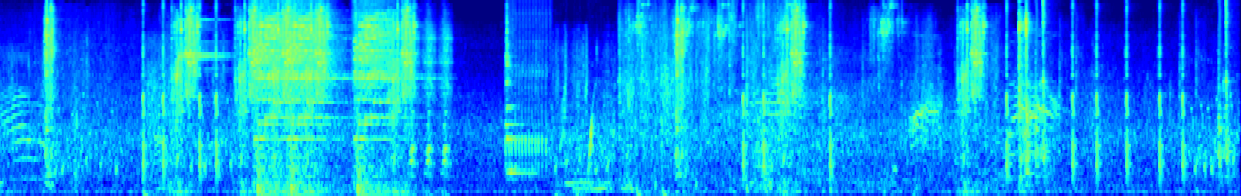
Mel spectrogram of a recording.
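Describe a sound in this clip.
Game menu sounds blip and click as options are scrolled and selected.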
